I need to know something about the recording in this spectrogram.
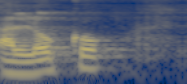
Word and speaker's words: aloko: It's aloko.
